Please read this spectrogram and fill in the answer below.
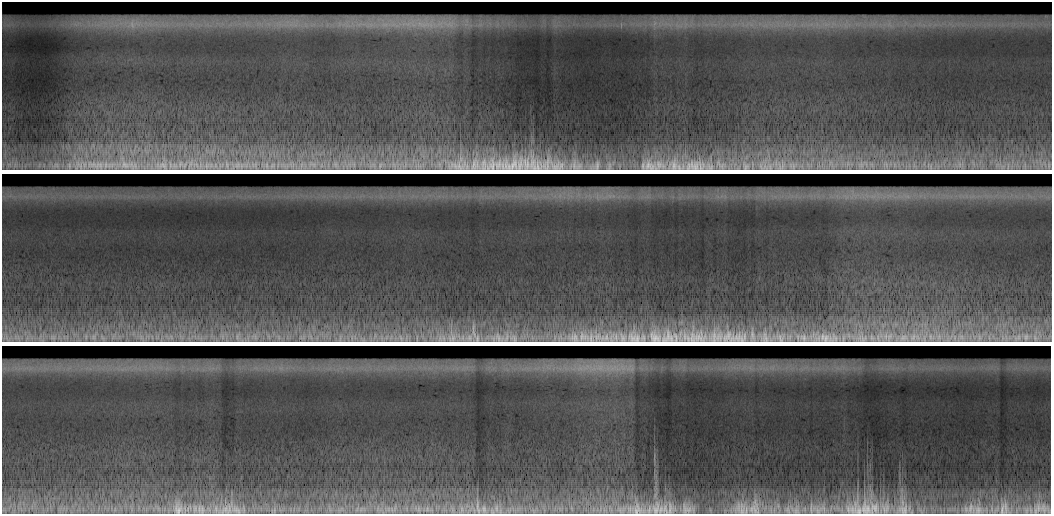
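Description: Hurricane-force wind gusting through palm trees with heavy rain, the gusts buffeting the microphone in surges. The strongest surges come about five seconds in and again around sixteen to eighteen seconds.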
